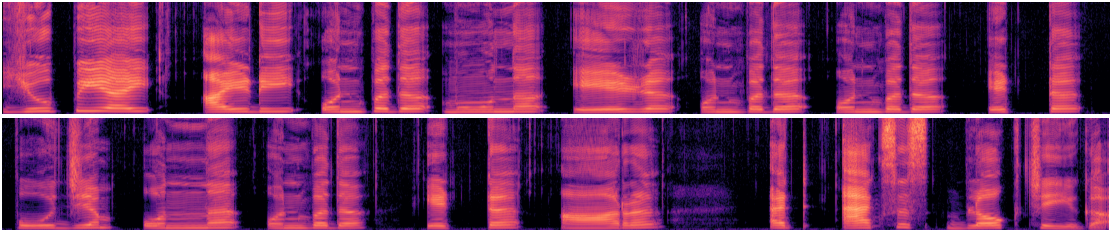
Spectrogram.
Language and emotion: Malayalam, neutral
